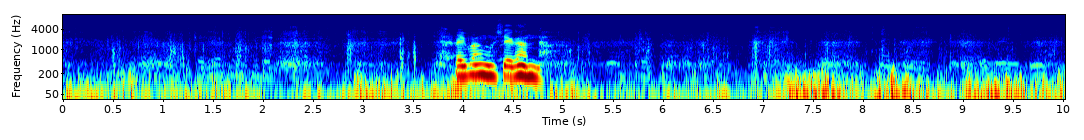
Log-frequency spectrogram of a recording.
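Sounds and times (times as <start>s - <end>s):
wind rumble on microphone: 0.0s - 1.9s, 6.2s - 10.0s
footsteps crunching on gravel: 0.0s - 10.0s.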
